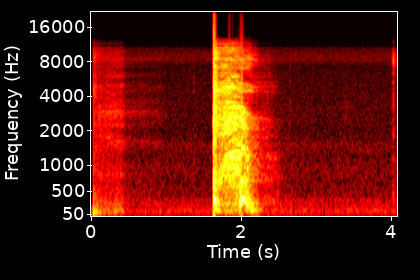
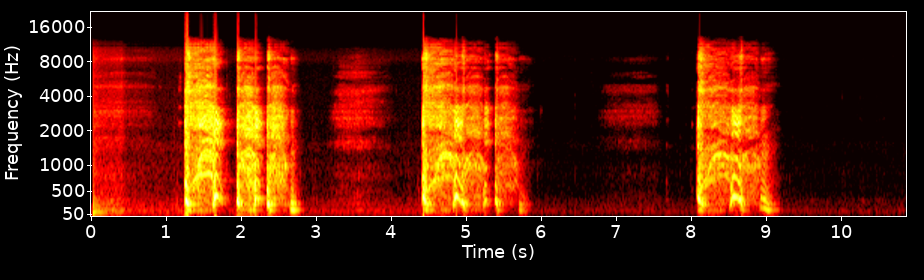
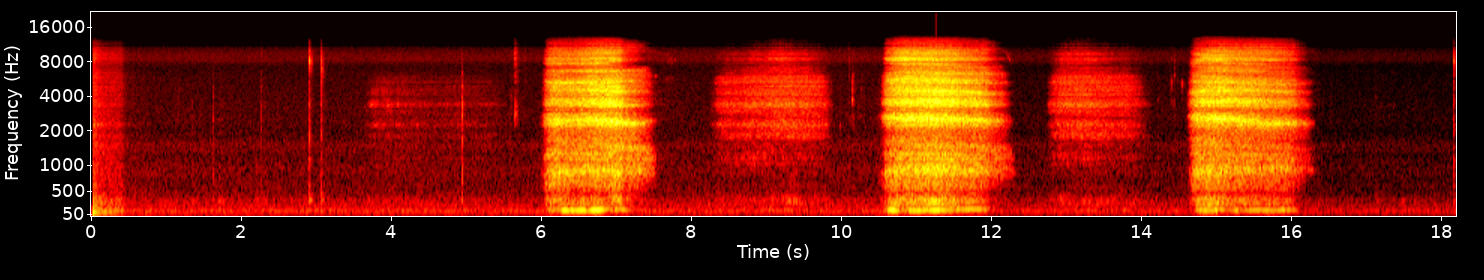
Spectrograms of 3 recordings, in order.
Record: {"cough_length": "4.1 s", "cough_amplitude": 26028, "cough_signal_mean_std_ratio": 0.29, "three_cough_length": "10.9 s", "three_cough_amplitude": 26028, "three_cough_signal_mean_std_ratio": 0.37, "exhalation_length": "18.2 s", "exhalation_amplitude": 23731, "exhalation_signal_mean_std_ratio": 0.4, "survey_phase": "beta (2021-08-13 to 2022-03-07)", "age": "45-64", "gender": "Male", "wearing_mask": "No", "symptom_none": true, "smoker_status": "Ex-smoker", "respiratory_condition_asthma": false, "respiratory_condition_other": false, "recruitment_source": "REACT", "submission_delay": "1 day", "covid_test_result": "Negative", "covid_test_method": "RT-qPCR", "influenza_a_test_result": "Negative", "influenza_b_test_result": "Negative"}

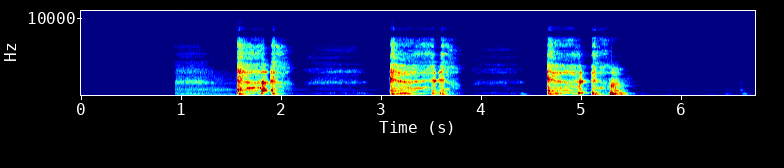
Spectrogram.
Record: {"three_cough_length": "6.7 s", "three_cough_amplitude": 32767, "three_cough_signal_mean_std_ratio": 0.37, "survey_phase": "beta (2021-08-13 to 2022-03-07)", "age": "45-64", "gender": "Female", "wearing_mask": "No", "symptom_cough_any": true, "symptom_runny_or_blocked_nose": true, "symptom_fatigue": true, "symptom_fever_high_temperature": true, "symptom_change_to_sense_of_smell_or_taste": true, "symptom_onset": "3 days", "smoker_status": "Never smoked", "respiratory_condition_asthma": false, "respiratory_condition_other": false, "recruitment_source": "Test and Trace", "submission_delay": "2 days", "covid_test_result": "Positive", "covid_test_method": "RT-qPCR", "covid_ct_value": 14.8, "covid_ct_gene": "ORF1ab gene", "covid_ct_mean": 15.9, "covid_viral_load": "6000000 copies/ml", "covid_viral_load_category": "High viral load (>1M copies/ml)"}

